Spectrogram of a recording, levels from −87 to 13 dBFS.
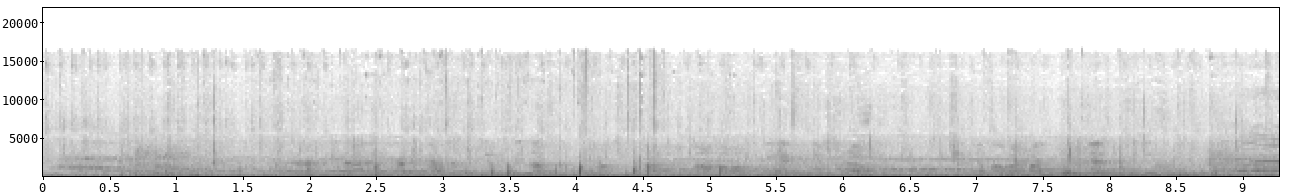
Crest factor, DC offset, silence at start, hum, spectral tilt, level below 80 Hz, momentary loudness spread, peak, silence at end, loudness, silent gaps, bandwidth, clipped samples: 28 dB; under 0.1%; 0 s; none; -5 dB/octave; -42 dBFS; 4 LU; -8 dBFS; 0 s; -39 LUFS; none; 17 kHz; under 0.1%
